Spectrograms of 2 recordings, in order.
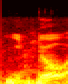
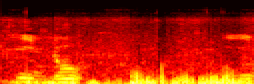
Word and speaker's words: idhu: illa billahil aliilim Nah kalau misalkan sahabat terdengarnya Ido ataupun apa ya jadi sebut saja idu d h u jadi bacanya idu putih seperti itu bacaannya ataupun kalimat dari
